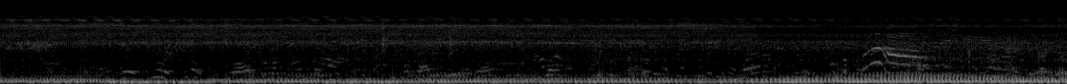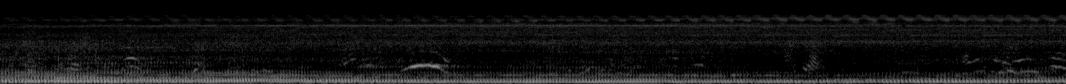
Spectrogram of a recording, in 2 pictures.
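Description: Small ATV engine running steadily at a distance as the quad bike circles a dirt track. It grows louder about halfway through as the ATV comes nearer, then eases off again.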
